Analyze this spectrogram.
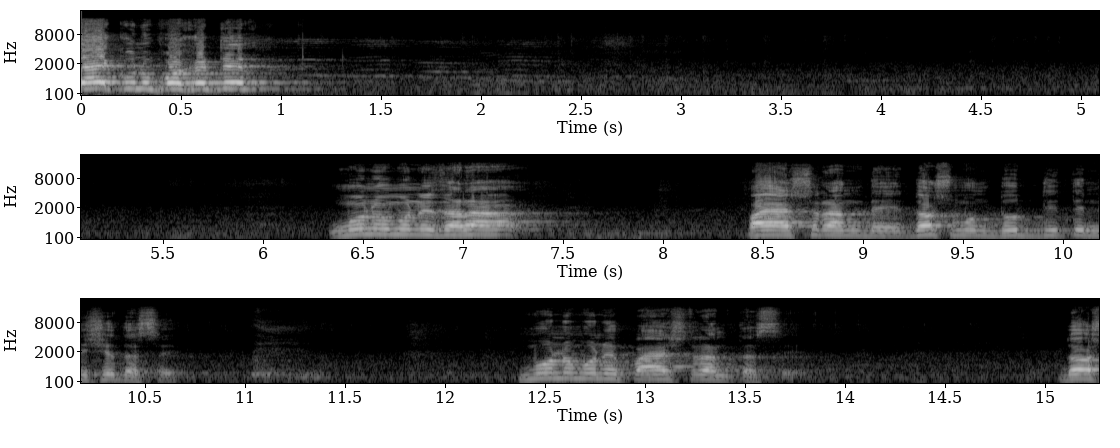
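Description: A man speaks calmly into a microphone in short bursts, with pauses between phrases.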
